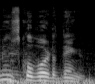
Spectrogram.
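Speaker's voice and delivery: ordinary talk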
